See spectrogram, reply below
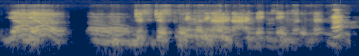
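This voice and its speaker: A woman's voice: extremely low pitch, wildly swooping pitch, normal speed, gravelly, fairly bright tone, a little hiss or hum. A woman speaking on a video call, her voice turned robotic and metallic by a glitch. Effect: robotic, metallic glitchy distortion. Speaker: guest speaker. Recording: distorted, distant online call audio.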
